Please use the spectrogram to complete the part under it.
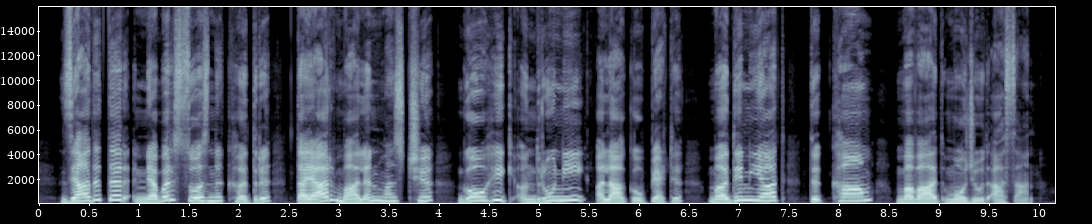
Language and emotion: Kashmiri, neutral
